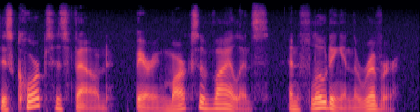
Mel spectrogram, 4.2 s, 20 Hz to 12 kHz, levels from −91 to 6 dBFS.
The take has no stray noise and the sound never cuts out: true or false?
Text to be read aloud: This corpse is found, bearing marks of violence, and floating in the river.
true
